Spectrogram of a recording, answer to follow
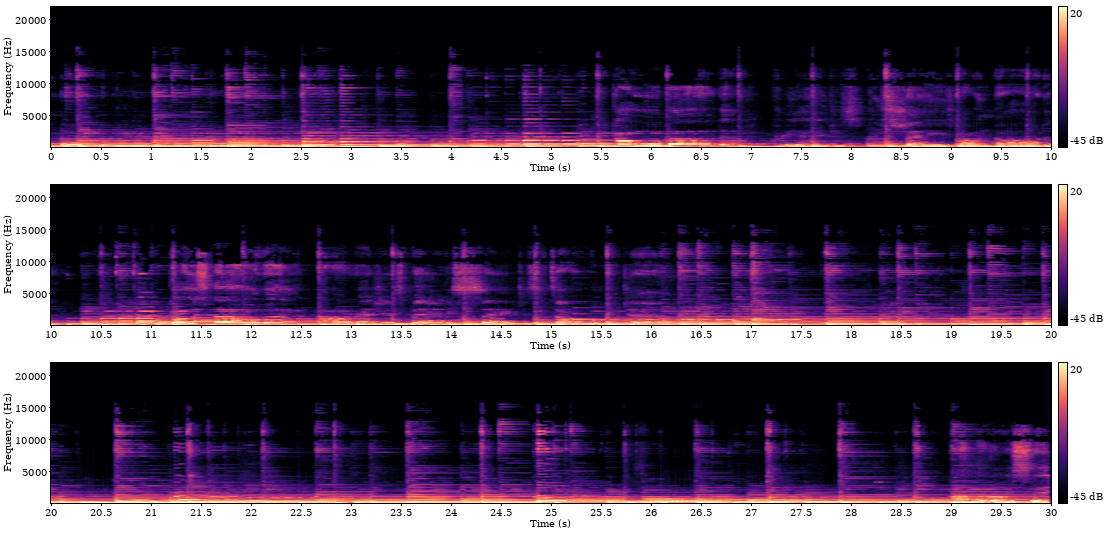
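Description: Two acoustic guitars playing an instrumental passage of a song, with strummed chords in a steady rhythm. A sung vocal comes back in right at the end.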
